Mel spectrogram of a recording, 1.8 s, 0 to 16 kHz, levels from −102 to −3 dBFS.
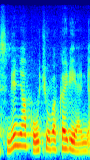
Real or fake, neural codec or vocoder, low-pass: fake; autoencoder, 48 kHz, 32 numbers a frame, DAC-VAE, trained on Japanese speech; 14.4 kHz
